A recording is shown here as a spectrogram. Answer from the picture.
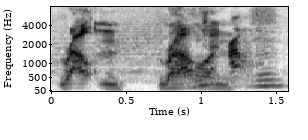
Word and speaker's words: Troughton: So our first bracket will be Christopher Eccleston versus Patrick Troughton. You know, don't pronounce the T. What? With Patrick 9th Roughton. Roughton. I see. Because it's British.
